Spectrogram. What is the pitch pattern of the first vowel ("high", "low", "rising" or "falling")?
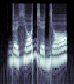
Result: low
